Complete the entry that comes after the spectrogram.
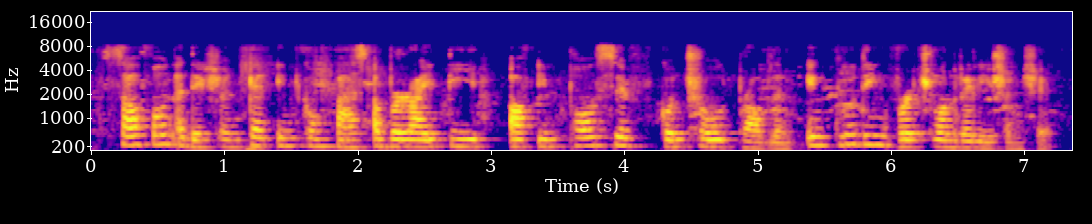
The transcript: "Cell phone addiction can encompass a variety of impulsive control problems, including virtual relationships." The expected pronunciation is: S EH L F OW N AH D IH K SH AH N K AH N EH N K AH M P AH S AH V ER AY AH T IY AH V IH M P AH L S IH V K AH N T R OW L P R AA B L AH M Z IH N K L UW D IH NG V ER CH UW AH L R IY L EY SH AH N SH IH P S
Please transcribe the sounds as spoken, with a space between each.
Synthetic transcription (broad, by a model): S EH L F OW N AH D IH K SH AH N K AH N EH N K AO M P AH S AH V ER AY T IY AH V IH M P AH L S IH V K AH N T R OW L P R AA B L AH M IH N K L UW D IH NG V ER CH UW AH L R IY L EY SH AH N SH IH P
